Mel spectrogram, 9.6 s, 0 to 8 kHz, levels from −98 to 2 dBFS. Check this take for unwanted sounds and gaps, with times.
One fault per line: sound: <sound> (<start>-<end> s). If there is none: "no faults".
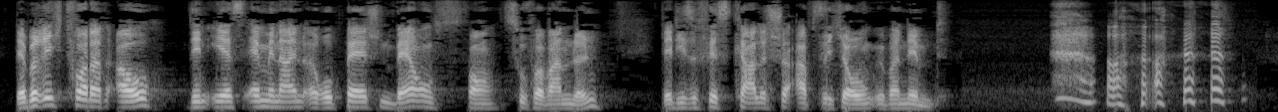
sound: laugh (7.9-9.4 s)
